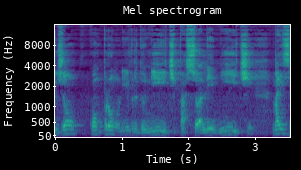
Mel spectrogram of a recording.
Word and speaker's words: Nietzsche: Ele falava Nietzsche. E aí o Barry Miles explicou para ele que não, John, é Nietzsche, né? E o John comprou um livro do Nietzsche, passou a ler Nietzsche,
